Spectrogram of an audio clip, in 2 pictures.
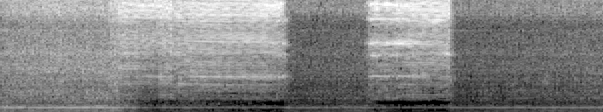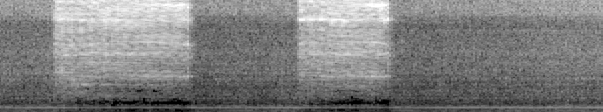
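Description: Bench grinder with a Scotch-Brite wheel running with a steady hum, while the cut edge of a stainless damascus steel bar is pressed against the wheel four times, each pass a loud hiss lasting about a second. The passes knock off the burr left by cutting the bar.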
